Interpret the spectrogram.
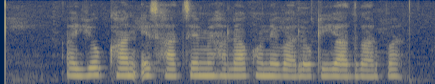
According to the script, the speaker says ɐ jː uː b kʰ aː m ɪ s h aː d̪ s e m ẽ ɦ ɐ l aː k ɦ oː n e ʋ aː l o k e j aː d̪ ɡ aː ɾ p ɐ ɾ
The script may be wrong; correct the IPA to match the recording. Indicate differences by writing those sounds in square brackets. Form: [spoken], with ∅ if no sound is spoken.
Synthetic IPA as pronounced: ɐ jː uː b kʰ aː [n] ɪ s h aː d̪ s e m ẽ ɦ ɐ l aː k ɦ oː n e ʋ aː l [õ] k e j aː d̪ ɡ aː ɾ p ɐ ɾ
